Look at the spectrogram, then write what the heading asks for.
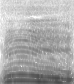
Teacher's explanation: the last sound you hear in the word game is the M sound hmm which is a voiced consonant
